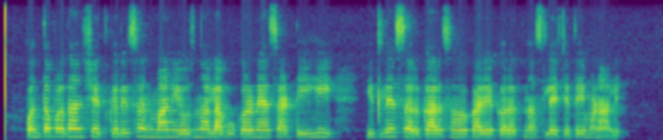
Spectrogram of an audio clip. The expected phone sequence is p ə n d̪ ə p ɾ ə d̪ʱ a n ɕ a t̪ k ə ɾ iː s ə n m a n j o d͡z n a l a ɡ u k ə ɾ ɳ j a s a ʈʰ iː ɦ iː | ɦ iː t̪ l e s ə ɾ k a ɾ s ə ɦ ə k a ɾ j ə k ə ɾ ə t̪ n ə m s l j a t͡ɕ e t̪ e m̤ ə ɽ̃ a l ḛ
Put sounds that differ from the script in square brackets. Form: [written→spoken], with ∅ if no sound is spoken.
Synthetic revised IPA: p ə n [d̪→t̪] ə p ɾ ə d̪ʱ a n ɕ [a→e] t̪ k ə ɾ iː s ə n m a n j o d͡z n a l a ɡ u k ə ɾ ɳ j a s a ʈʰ iː ɦ iː | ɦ [iː→i] t̪ l e s ə ɾ k a ɾ s ə ɦ ə k a ɾ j ə k ə ɾ ə t̪ n ə [m→∅] s l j a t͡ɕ e t̪ e m̤ ə ɽ̃ a l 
